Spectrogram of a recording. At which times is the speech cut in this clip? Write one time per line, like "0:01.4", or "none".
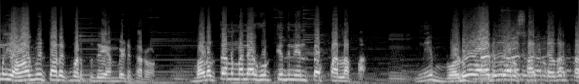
none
